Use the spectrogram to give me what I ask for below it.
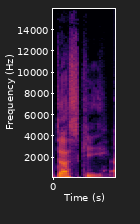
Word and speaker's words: Dutschke: But in the South, they pronounced it Dusky.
